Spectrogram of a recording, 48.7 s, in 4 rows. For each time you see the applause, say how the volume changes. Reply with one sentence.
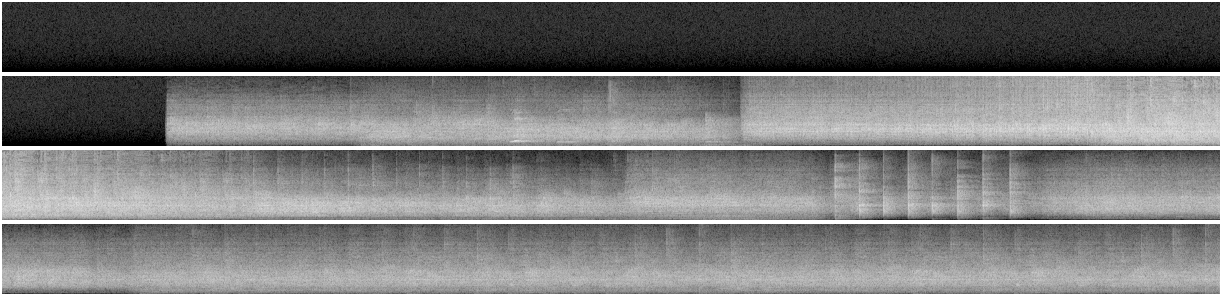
You can hear the applause from 13.8 to 48.6 s, getting louder then quieter.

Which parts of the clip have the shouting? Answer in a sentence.
You can hear the shouting from 17.2 to 18.4 s.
